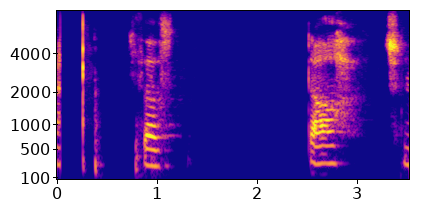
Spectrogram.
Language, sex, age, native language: Icelandic, male, 8, Icelandic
